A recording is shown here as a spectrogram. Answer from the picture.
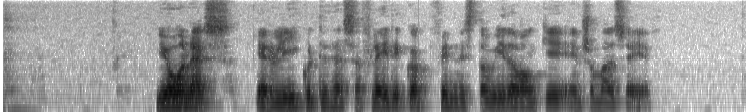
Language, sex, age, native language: Icelandic, male, 40-49, Icelandic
